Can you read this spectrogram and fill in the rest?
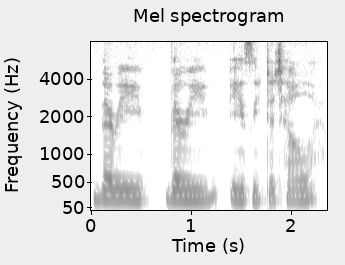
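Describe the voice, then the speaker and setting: A woman's voice: lowish voice, monotone, unhurried, warm tone. A woman in her early twenties from southwest Germany, speaking English with a German accent, hosting a casual solo podcast and chatting in a self-deprecating way with frequent laughs. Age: 20s. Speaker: podcast host.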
